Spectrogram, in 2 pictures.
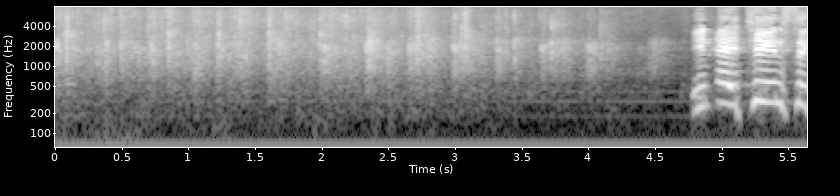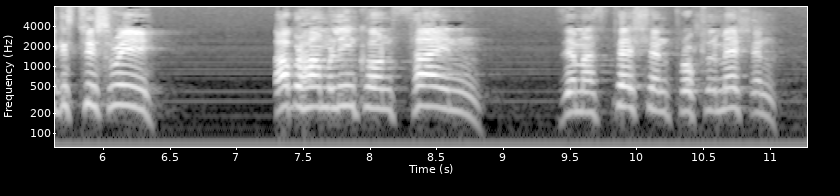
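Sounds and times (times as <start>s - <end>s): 
audience clapping hands: 0.0s - 4.8s
speech: 4.8s - 6.5s, 7.3s - 11.1s.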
